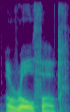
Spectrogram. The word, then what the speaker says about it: Orolfo: Arolfo. So like you, like O. – O. – And then you roll a ball. – Roll. – And then fo.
